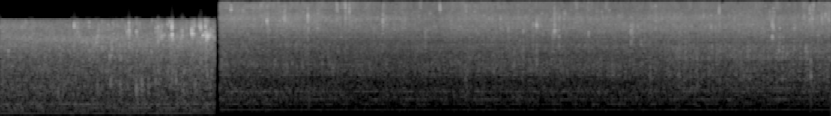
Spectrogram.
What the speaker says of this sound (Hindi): अब इसमें डाल के फ्राई कर लेते हैं।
